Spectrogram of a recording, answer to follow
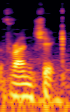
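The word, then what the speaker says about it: Vrančić: to say with without players like stephen uh vran chick which is apparently how i'm supposed to pronounce it now mario francis um tribal and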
